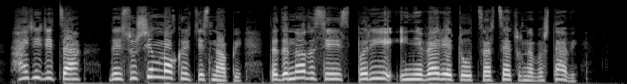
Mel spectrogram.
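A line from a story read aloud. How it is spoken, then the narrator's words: Calling out. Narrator (Bulgarian): мама викна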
